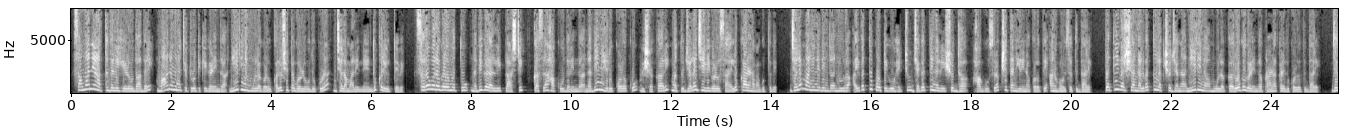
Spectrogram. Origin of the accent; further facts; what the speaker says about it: Karnataka, India; ನಾನು ಮೂಲತಃ ಕಲಬುರಗಿ ಜಿಲ್ಲೆಯವಳು.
